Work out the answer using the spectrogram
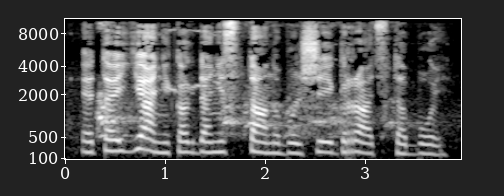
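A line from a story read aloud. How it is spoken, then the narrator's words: Cold. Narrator (Russian): Холодно сказал Владик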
